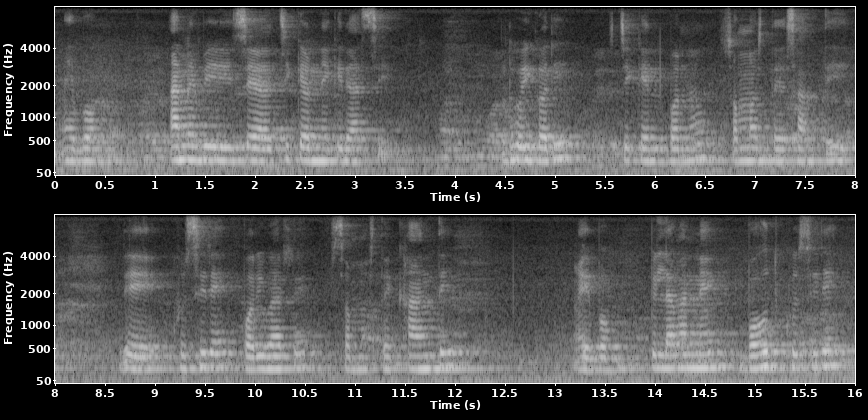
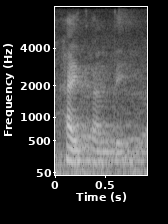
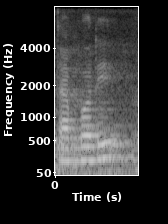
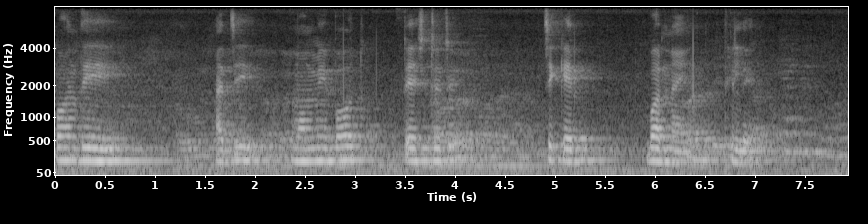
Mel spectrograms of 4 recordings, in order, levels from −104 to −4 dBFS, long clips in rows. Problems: constant background noise, continuous background conversations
